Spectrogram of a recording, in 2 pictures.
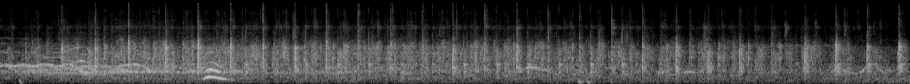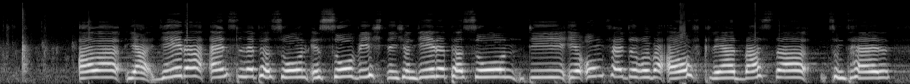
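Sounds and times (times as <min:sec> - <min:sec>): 
rally crowd applauding: 0:00.0 - 0:10.0
speech: 0:02.0 - 0:02.4, 0:10.4 - 0:18.1.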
